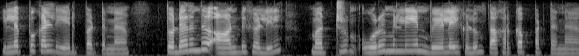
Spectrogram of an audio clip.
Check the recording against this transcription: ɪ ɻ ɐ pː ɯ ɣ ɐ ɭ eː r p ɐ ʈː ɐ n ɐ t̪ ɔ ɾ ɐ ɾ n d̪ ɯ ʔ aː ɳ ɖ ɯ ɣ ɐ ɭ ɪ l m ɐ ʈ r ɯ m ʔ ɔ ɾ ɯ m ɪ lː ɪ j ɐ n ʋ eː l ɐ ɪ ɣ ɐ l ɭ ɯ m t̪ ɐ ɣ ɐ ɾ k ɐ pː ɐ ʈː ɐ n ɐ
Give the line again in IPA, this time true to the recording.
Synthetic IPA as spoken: ɪ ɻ ɐ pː ɯ ɣ ɐ ɭ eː r p ɐ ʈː ɐ n ɐ t̪ ɔ ɽ ɐ ɾ n d̪ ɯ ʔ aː ɳ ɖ ɯ ɣ ɐ ɭ ɪ l m ɐ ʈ r ɯ m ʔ ɔ ɾ ɯ m ɪ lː ɪ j ɐ n ʋ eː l ɐ ɪ ɣ ɐ ɭ ɯ m t̪ ɐ ɣ ɐ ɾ k ɐ pː ɐ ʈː ɐ n ɐ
